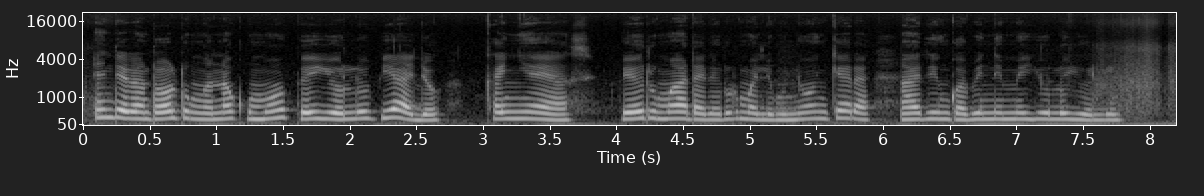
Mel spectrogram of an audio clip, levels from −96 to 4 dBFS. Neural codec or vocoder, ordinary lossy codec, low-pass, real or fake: none; none; none; real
